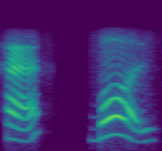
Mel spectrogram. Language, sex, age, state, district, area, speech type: Bengali, female, 18-30, West Bengal, Darjeeling, rural, conversation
